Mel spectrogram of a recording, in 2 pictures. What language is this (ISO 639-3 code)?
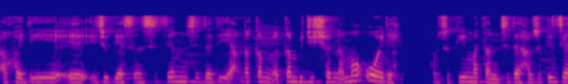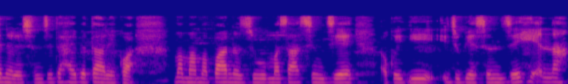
mni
